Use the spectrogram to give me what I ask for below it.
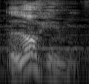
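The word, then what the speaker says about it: אלוהים: la palabra o sea Dios hermanitos en hebreo pronunciado Elohim hermanitos Elohim equivale claro a Dios pero con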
